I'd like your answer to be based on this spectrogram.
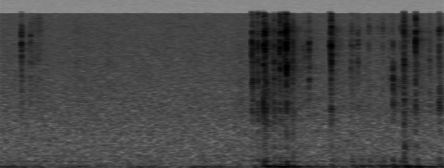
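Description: Fingertips of both hands type rapidly on a black laptop keyboard with plastic chiclet keys resting on a white table. After about two and a half seconds of quiet low hum, a run of soft, bright, clicky key taps begins and continues irregularly to the end.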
